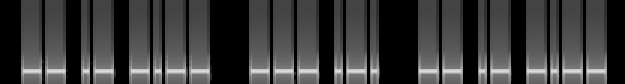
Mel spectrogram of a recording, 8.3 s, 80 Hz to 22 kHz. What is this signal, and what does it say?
Morse code, heard as a keyed tone, about 15 wpm, 700 Hz. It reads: MAY OR MAY
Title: Sets of 5 Words 15wpm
